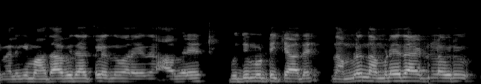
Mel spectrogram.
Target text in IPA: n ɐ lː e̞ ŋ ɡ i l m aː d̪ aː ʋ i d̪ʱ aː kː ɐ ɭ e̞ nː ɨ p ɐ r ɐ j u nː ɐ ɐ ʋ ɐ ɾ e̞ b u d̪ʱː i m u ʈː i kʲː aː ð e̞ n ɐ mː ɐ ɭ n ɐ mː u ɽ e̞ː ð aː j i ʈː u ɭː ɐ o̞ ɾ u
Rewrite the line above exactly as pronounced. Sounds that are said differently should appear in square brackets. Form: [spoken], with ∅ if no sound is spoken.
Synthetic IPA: [m] ɐ lː e̞ ŋ ɡ i l m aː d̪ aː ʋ i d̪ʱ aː kː ɐ ɭ e̞ nː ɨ p ɐ r ɐ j u nː ɐ ɐ ʋ ɐ ɾ e̞ b u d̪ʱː i m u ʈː i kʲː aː ð e̞ n ɐ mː ɐ ɭ n ɐ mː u ɽ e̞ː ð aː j i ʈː u ɭː ɐ o̞ ɾ u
